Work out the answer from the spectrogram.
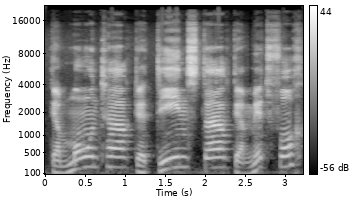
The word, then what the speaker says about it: Dienstag: 그 다음에 Dienstag. 자, 이거 발음 주의하세요. 이하고 애가 붙어 있어요. 자, 이하고 애가 붙어 있는 경우 발음이 어떻게 한다 그러면 그냥 이를 길게 해서 이 하고 발음한다 그랬죠. 이 길게.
